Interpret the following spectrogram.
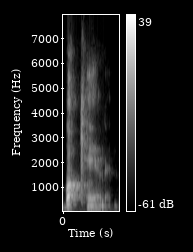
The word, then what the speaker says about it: Buckhannon: Well, the name of the town that he's from is called Buckhannon. That's how the locals pronounce it.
